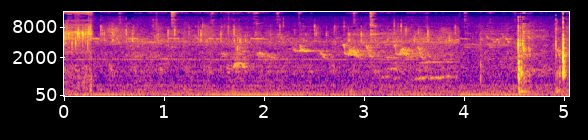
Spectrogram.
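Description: Faint, short bird chirps over a low, steady hum, with one sharp knock near the end.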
